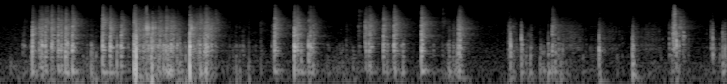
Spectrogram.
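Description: Hands handling a vinyl reborn doll kit: a burst of rustling and knocking as the cloth-bodied doll with its vinyl head is turned over, then scattered light taps and clicks of vinyl on vinyl.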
